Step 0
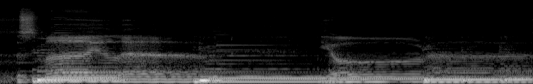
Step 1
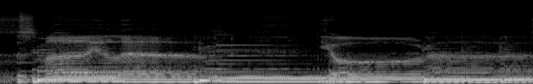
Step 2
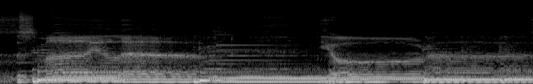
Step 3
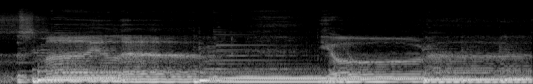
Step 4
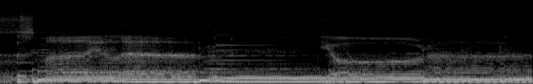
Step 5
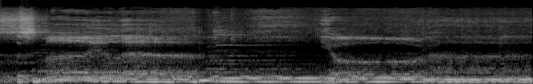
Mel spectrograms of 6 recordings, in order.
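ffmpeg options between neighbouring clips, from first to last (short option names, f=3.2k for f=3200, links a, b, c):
-filter_complex "[0:a]acrossover=split=410|3300[a][b][c];[a]acompressor=threshold=-24dB:ratio=4[d];[b]acompressor=threshold=-33dB:ratio=4[e];[c]acompressor=threshold=-54dB:ratio=4[f];[d][e][f]amix=inputs=3:normalize=0,volume=5.5dB"
-af "asoftclip=type=tanh:threshold=-10.5dB"
-af "aecho=1:1:159:0.224,volume=5.5dB"
-af "alimiter=limit=-16.5dB:level=0:latency=1:release=255,volume=-5dB"
-filter_complex "[0:a]asplit=2[a][b];[b]adelay=80,highpass=300,lowpass=3.4k,asoftclip=type=hard:threshold=-31.5dB,volume=-9dB[c];[a][c]amix=inputs=2:normalize=0,aexciter=amount=11.7:drive=9.7:freq=3.3k,flanger=delay=17.5:depth=5.3:speed=1.3,volume=2dB"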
